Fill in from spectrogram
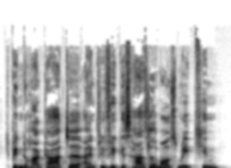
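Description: A storyteller voicing a clever little hazel dormouse girl who talks to herself in an excitable way. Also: mid-range voice, unhurried, lightly acted. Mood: eager.

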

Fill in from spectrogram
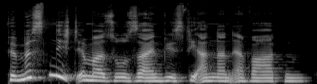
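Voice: medium pitch, a little mellow, natural voice. A storyteller voicing a clever, eager young female dormouse in a children's story. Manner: eager, quick-witted. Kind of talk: storybook reading.

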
